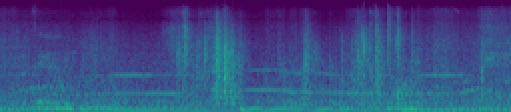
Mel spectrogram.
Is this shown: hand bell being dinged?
no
